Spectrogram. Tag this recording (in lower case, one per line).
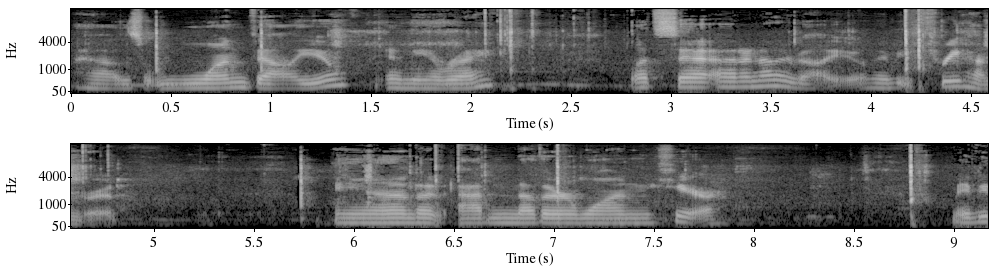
speech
